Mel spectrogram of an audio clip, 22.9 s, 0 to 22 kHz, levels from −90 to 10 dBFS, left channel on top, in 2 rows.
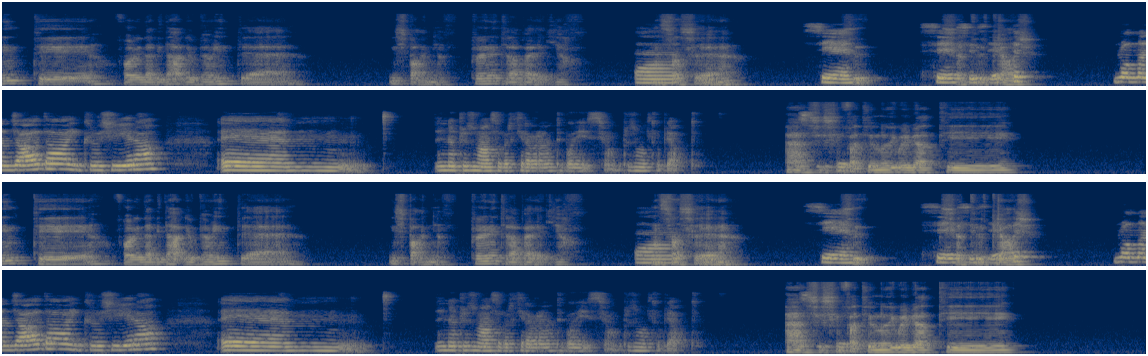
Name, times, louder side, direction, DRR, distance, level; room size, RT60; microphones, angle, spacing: voice 1, 0.0-3.0 3.9-4.4 4.7-5.7 6.5-7.4 8.5-8.7 9.4-10.2 19.3-21.6, right 2 dB, 45° right, 0.8 m, -31 dB
voice 2, 6.3-6.8 8.0-8.6 9.2-10.2 11.1-13.0 13.3-15.1 15.8-18.2 19.4-20.0, left 3 dB, 35° left, 0.4 m, -26 dB
4.4 x 2.1 x 2.8 m
head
